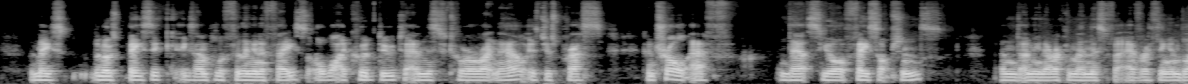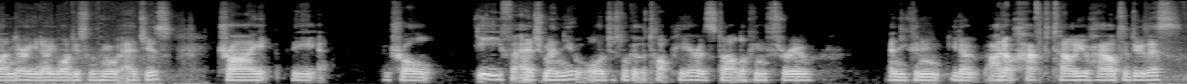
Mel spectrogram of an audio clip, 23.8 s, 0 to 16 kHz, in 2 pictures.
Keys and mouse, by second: 0.7 Tab, 2.7 a, 2.8 a, 3.5 alt+click, 6.6 ctrl+f, 6.9-23.7 middle drag, 15.0 ctrl+e.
